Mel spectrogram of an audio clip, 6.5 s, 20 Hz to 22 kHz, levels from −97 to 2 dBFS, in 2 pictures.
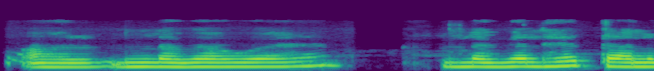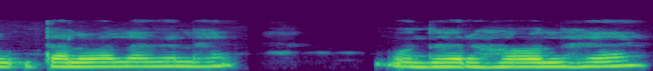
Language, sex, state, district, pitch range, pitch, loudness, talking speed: Hindi, female, Bihar, Jamui, 205-230 Hz, 210 Hz, -16 LUFS, 100 wpm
